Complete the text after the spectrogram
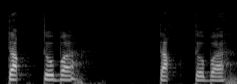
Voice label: "taktopv", Muscogee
